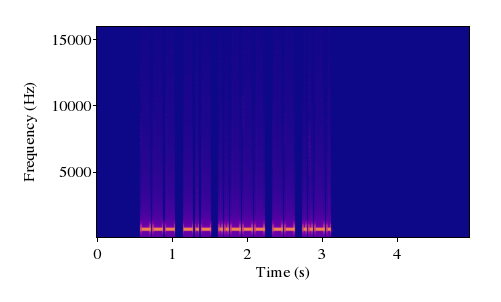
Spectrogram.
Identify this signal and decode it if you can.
Morse code, heard as a keyed tone, about 30 wpm, 700 Hz. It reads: OK2MF
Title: DXCC-100 Call Signs - 5 Characters - 30wpm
